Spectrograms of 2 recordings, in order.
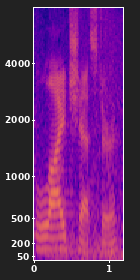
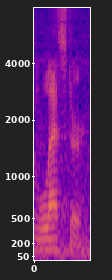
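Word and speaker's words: Leicester: Next you're going to tell me it's not pronounced liester. and instead it's just pronounced Lester.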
